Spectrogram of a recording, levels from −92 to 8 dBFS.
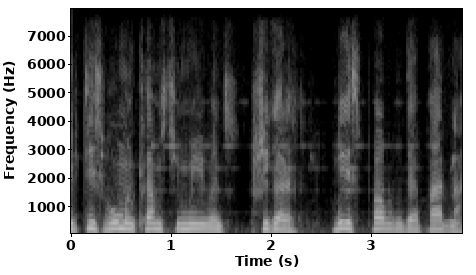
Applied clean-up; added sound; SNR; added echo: neural separator model SepFormer DNS4.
